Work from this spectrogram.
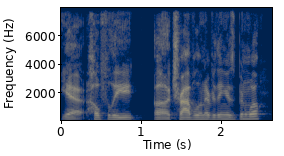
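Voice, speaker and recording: A man's voice: mid-range voice, fast talker. A man co-hosting a podcast, giving a casual fight breakdown and chatting with a guest. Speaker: podcast co-host. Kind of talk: casual MMA breakdown and interviewing.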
